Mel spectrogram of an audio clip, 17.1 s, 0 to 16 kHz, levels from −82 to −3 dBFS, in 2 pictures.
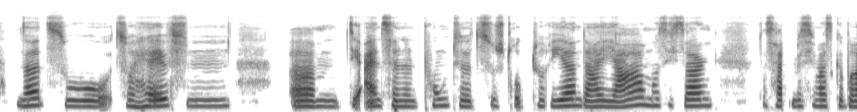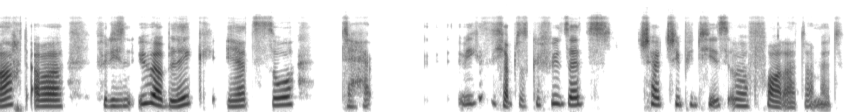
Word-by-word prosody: ne 220 +3 +2
zu 195 -2 -2
zu 200 - -1
helfen, 200 +1 -1 0.6
ähm, 190 -1 0
die - - 0
einzelnen 190 -2 +1
Punkte 210 -1 -6
zu 215 - -2
strukturieren. 205 +2 -1
Da 185 -1 +2
ja, 190 +6 +2
muss 225 0 -6
ich 235 - -5
sagen, 210 +1 +2 0.5
das - - -5
hat 200 - 0
'n - - -8
bisschen 200 +1 -3
was 200 0 -1
gebracht, 205 +4 +3
aber 200 0 +6 0.3
für 215 - -6
diesen 205 0 -2
Überblick 250 - +5
jetzt 195 +2 -1
so, 245 +2 +4 0.5
da - - -1 1.1
wie 275 0 -5
gesagt, 465 -1 -11
ich 285 - -1
habe - - +3
das 215 -4 -6
Gefühl 275 +3 -4
selbst 245 +1 +1 0.3
ChatGPT 250 -1 +2
ist 205 - -1
überfordert 205 -2 0
damit. - - -8
205 Hz, 135 wpm, -26 LUFS, 195-230 Hz, 1.1 s, aber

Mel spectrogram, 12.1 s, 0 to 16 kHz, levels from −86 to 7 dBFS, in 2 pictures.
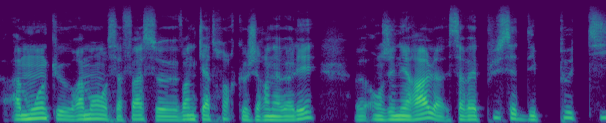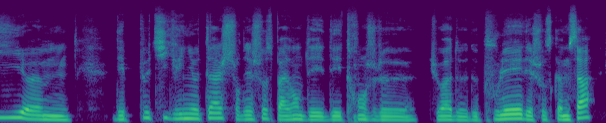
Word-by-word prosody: à 120 - +3
moins 140 +5 +5
que 125 - -4
vraiment 120 +3 +1
ça 105 -1 -5
fasse, 120 -2 -2
heu, 100 -1 0
24 115 +1 -1
heures 120 - -7
que 110 - -5
j'ai 105 +2 -2
rien 105 0 +2
avalé, 105 +11 +1 0.4
heu, 105 - -5
en 115 -1 0
général 110 +3 +4
ça 110 +4 -2
va 110 - +3
être 105 - -3
plus 160 -2 -4
être 125 -5 -1
des 110 -1 -4 0.2
petits 165 +1 -2
hem, 115 -5 +2 0.4
des 115 0 -2
petits 160 +7 -4
grignotages 140 +2 0
sur 120 - -6
des 120 0 -2
choses 135 +2 -4
par 110 -2 0
exemple 115 0 0
des 105 -1 0
des 105 +1 -1
tranches 110 -1 -4
de 100 -1 -2
tu - - -10
vois 110 -1 +2
de 100 -2 -3
de 100 +1 -5
poulet 130 +7 +4
des 110 -3 +1
choses 115 -1 -6
comme 110 -1 +3
ça 165 +8 +4
115 Hz, 225 wpm, -25 LUFS, 105-135 Hz, 0.4 s, moins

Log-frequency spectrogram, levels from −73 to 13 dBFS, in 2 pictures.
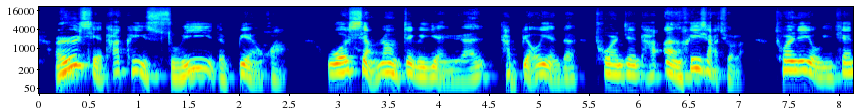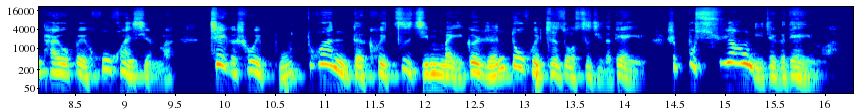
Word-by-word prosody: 而 180 - +7
且 275 0 0
它 180 - -6
可 185 +2 -6
以 155 - -1
随 125 -1 -1
意 220 -1 0
地 110 - -10
变 120 +8 -1
化。 - - -15 0.3
我 160 +3 +5
想 180 -4 +3
让 160 -4 +2
这 165 - +3
个 125 - 0
演 120 -5 -2
员 105 +7 -9
他 - - -7
表 140 - -3
演 100 -10 +1
的 110 0 -10 0.2
突 160 - -2
然 140 -2 +1
间 140 -1 0
他 135 +1 -8
暗 145 -5 +2
黑 225 - +3
下 200 - -1
去 - - -10
了， - - -21 0.3
突 200 - -3
然 195 - +8
间 195 0 +5
有 125 -10 +2
一 115 +1 -7
天 170 +8 -2
他 170 -1 -2
又 155 -2 +2
被 145 -1 -2
呼 130 +12 -5
唤 180 -9 -3
醒 125 -2 -2
了， - - -17 0.4
这 300 -3 +5
个 155 - -6
是 - - -6
会 185 -5 0
不 135 -1 -8
断 275 - +1
地 - - -1
会 150 -4 -1
自 165 +7 -4
己 150 -3 +2
每 135 -7 +2
个 165 +9 +4
人 140 - +1
都 250 -4 +2
会 175 -9 +2
制 145 +1 -2
作 130 -2 -4
自 120 +3 -6
己 115 -4 -10
的 95 - -14
电 140 +3 -3
影， 170 -1 -17 0.2
是 250 - -7
不 255 +4 -8
需 270 +8 -2
要 335 -2 +5
你 265 - +1
这 125 +1 -5
个 120 - -7
电 120 -3 -2
影 - - -11
了。 - - -23
150 Hz, 275 characters per minute, -21 LUFS, 125-190 Hz, 0.4 s, 然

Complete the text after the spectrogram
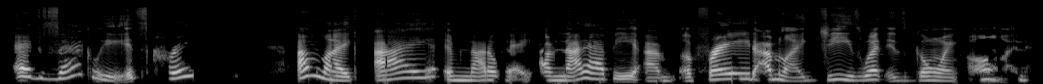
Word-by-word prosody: Exactly. 290 - 0
It's 310 - -4
cra 280 +5 0 1.1
I'm 390 0 +5
like, 195 - +3 0.2
"I 300 +9 +3
am 195 0 -1
not 190 +1 -1
okay. 275 - -4
I'm 190 -1 -1
not 185 +7 +4
happy. 240 - 0
I'm 160 +2 -4
afraid." 240 +9 +3
I'm 225 +1 +4
like, 185 -2 -5
"Geez, 205 -1 -5
what 215 +3 +1
is 170 +3 -13
going 175 -1 -2
on?" 215 -3 -6
215 Hz, 120 wpm, -24 LUFS, 185-275 Hz, 1.1 s, I'm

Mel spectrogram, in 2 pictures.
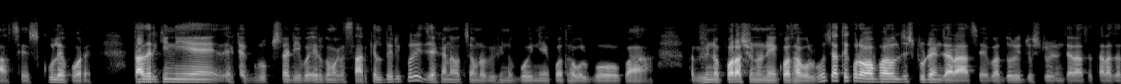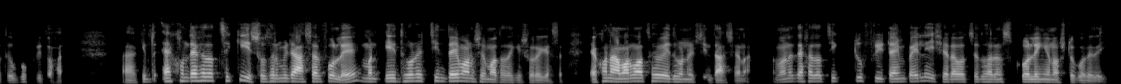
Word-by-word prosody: আছে - - -12
স্কুলে 115 -2 -1
পড়ে - - -1 0.5
তাদেরকে 120 +1 +7
নিয়ে 120 -1 +2 0.4
একটা - - -4
গ্রুপ 110 +2 -11
স্টাডি 105 -2 -3
বা - - -2
এরকম 110 +1 -5
একটা 105 +1 -9
সার্কেল 105 +2 +1
তৈরি 125 0 -6
করি 180 +3 -1
যেখানে 110 +1 -2
হচ্ছে 105 - -9
আমরা 95 -2 -5
বিভিন্ন 95 0 -13
বই 95 -1 -4
নিয়ে 90 0 -8
কথা 90 - -5
বলবো 90 0 -7 0.3
বা 85 - +1 0.6
বিভিন্ন 110 +2 -3
পড়াশোনা 110 -1 +7
নিয়ে 100 - +1
কথা 95 -2 +6
বলবো। 90 - -4
যাতে 175 0 +5
করে - - +6
ওভারঅল 130 0 +6
যে 125 - -5
স্টুডেন্ট 115 -2 0
যারা 100 -1 +7
আছে - - -12
বা 95 - -1
দরিদ্র 105 +1 -6
স্টুডেন্ট 95 -1 -10
যারা 90 0 +2
আছে - - -17
তারা 90 0 0
যাতে 90 - -12
উপকৃত - - -17
হয়। - - -11 0.6
আ - - -3
কিন্তু 130 -3 -10 0.2
এখন 165 +3 -7
দেখা 170 +1 +5
যাচ্ছে 175 +1 -6
কি 195 - -1
সোশ্যাল 140 +2 -4
মিডিয়া 145 -2 +5
আসার 135 +1 -1
ফলে 145 - +3 0.2
মানে 135 -1 -2
এ - - +1
ধরনের 155 +1 -2
চিন্তাই 155 -1 +2
মানুষের 140 -3 0
মাথা 115 -1 -1
থেকে 105 0 -12
সরে - - -5
গেছে। - - -13 0.3
এখন 155 - -2
আমার 135 +1 +6
মাথায়ও 150 0 +1
এধরনের 120 -3 -6
চিন্তা - - -2
আসে - - -9
না। - - -13 0.3
মানে 140 - -4
দেখা 145 +1 0
যাচ্ছে 145 +1 -8
একটু 160 - -15
ফ্রি 145 - -3
টাইম 135 +1 +1
পাইলেই 150 +1 -3
সেটা 120 0 -1
হচ্ছে 120 +1 -7
ধরেন 115 -1 -3
স্ক্রোলিং 120 0 0
এ - - -6
নষ্ট 110 - -11
করে 90 -2 -7
দেই। - - -13
120 Hz, 225 wpm, -23 LUFS, 105-140 Hz, 0.6 s, তাদেরকে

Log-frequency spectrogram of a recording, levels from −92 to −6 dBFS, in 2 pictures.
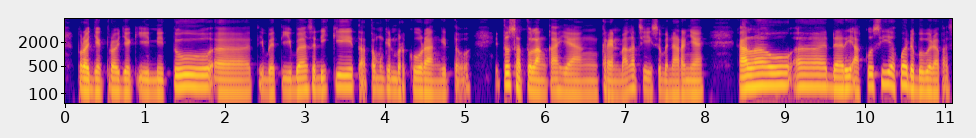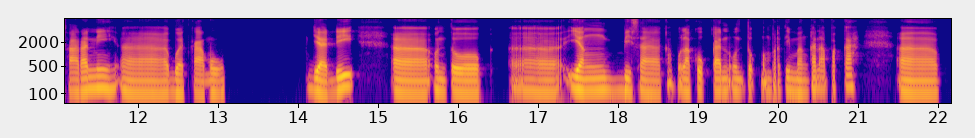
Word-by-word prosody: project-project 120 -1 +2
ini 110 -1 -2
tuh, 145 +4 +4
eee, 110 -1 0
tiba-tiba 115 +2 -1
sedikit 135 +3 -1
atau 125 - -5
mungkin 125 -1 -4
berkurang 115 -2 0
gitu, 105 +7 -8 0.2
itu 170 -3 +2
satu 155 -6 +2
langkah 110 0 +3
yang 105 -1 -3
keren 105 -3 -2
banget 125 +6 -3
sih 115 - -3
sebenarnya, 105 0 -2 0.4
kalau, 160 +4 +6
eee, 150 +1 +2
dari 135 0 +4
aku 120 +2 -2
sih 175 +2 0
aku 165 +1 +3
ada 130 - +4
beberapa 120 0 0
saran 120 +1 -1
nih, 135 -1 -1
eee, 105 -2 -2
buat 110 -1 -3
kamu. 105 0 -3 1.0
Jadi, 125 +4 +3 0.5
eee, 105 -2 +2
untuk, 110 -2 0 0.3
eee, 115 -2 -4 0.2
yang 125 -2 +2 0.2
bisa 115 -3 -2
kamu 180 -5 -10
lakukan 115 0 -2
untuk 115 -2 -6
mempertimbangkan 115 +1 -4
apakah, 140 +4 -5 0.5
eee, 105 -1 0
115 Hz, 115 wpm, -23 LUFS, 110-130 Hz, 1.0 s, kalau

